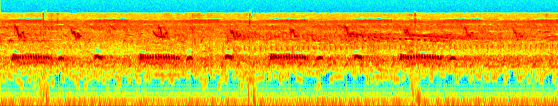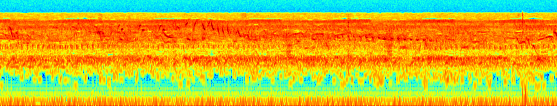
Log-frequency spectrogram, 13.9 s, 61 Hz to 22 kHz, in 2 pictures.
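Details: Grey foam-nest tree frogs at Vuyatela Pan, Djuma Game Reserve, Sabi Sand Wildtuin, South Africa, at 05:20 on 01/05/19, on a live waterhole camera: short mid-pitched pulsed croaks repeated roughly every second over a dense background chorus of insects and birds.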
